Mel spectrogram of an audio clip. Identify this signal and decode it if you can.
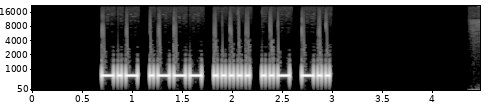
Morse code, heard as a keyed tone, about 35 wpm, 700 Hz. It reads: KJ5UD
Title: Speed Racing - USA 2x2 Call Signs 30wpm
